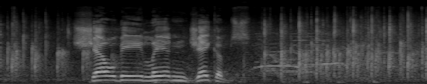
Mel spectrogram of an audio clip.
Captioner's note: audience claps and cheers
